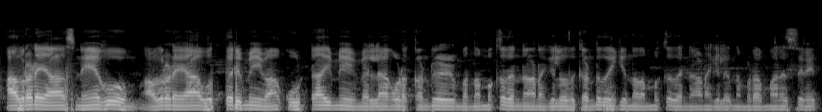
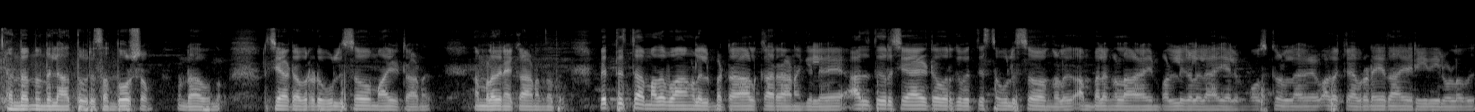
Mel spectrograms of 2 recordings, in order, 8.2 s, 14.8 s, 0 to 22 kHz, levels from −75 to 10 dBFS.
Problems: background sounds at intervals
